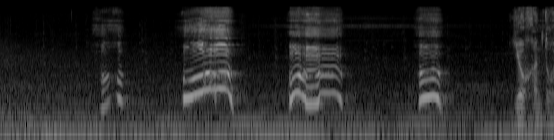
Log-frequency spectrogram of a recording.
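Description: A man lets out muffled, strained cries through a gag.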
